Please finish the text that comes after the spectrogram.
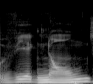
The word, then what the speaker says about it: vigneron: Social vignerons.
